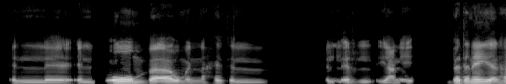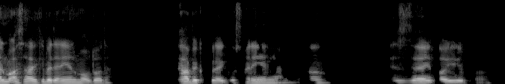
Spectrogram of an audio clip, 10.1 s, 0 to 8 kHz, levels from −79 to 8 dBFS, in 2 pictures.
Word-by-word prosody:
ال 110 -2 -5 0.3
اليوم 135 +4 +5
بقى 130 0 +6
ومن 120 -3 -3
ناحية 130 0 -7
ال 105 -2 -8 0.6
ال - - -7
الر - - -4
يعني - - -6 0.3
بدنيًا، 140 +1 +5
هل 140 +4 -1
مأثّر 145 +1 -2
عليكِ 145 +1 -1
بدنيًا 140 +1 +1
الموضوع 135 -2 -4
ده، 150 +2 -12 0.6
تاعبِك 140 -2 0
جسمانيًا 135 +3 -6
يعني؟ 150 +4 -12 0.2
آه، 150 0 -16 0.7
إزاي 125 +1 -2
طيب؟ 120 0 -4
آه. 140 - -31
135 Hz, 135 wpm, -22 LUFS, 120-145 Hz, 0.7 s, بقى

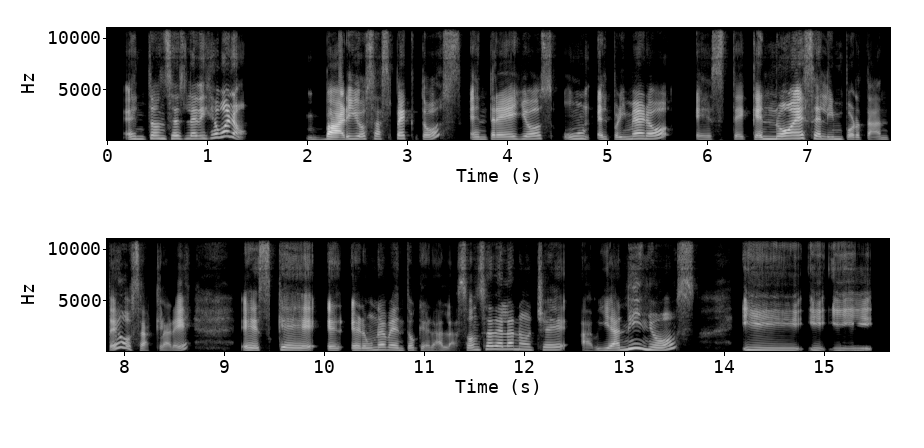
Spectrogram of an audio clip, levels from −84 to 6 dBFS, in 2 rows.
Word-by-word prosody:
Entonces, 270 +3 -3
le 270 0 0
dije: 285 +6 -1
"Bueno, - - +4 0.6
varios 215 +7 +7
aspectos, 265 +4 -1
entre 210 +1 +3
ellos 240 +4 -2
un 255 +3 -8
el 195 +3 +2
primero, 250 +7 +2 0.3
este, 175 -2 -6
que 190 -1 +5
no 245 +4 +3
es 295 +1 +7
el 235 -3 0
importante," 200 - -4
o - - -3
sea, - - -4
aclaré, - - -1 0.5
es 215 -1 +1
que 235 +2 -1
e 190 0 +3
era 210 -1 +1
un 230 +3 -8
evento 225 -4 -2
que - - -12
era 165 - -12
a - - -11
las 160 - -10
11 260 +7 -3
de 305 -1 0
la 305 0 0
noche, 255 -2 -6 0.2
había 200 +8 -2
niños, 325 - -3 0.4
y 210 -5 -4
y 205 -3 -5
y 185 -2 -4
230 Hz, 150 wpm, -25 LUFS, 205-265 Hz, 0.6 s, varios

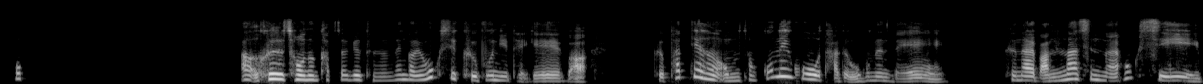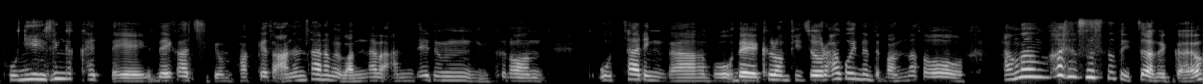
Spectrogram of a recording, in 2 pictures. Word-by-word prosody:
어. 260 - -4 2.2
아. - - 0
으 - - 0
그래서 245 0 +9
저는 215 -2 +3
갑자기 215 0 -4
드는 180 0 -17
생각이 215 -1 -3
혹시 320 +9 -3
그분이 210 - -4
되게 145 +1 -5
막 - - -1 0.6
그 - - -7
파티에선 315 - 0
엄청 170 +6 -7
꾸미고 315 - +2
다들 150 -5 -9
오는데 145 -3 -7 0.6
그날 195 -2 0
만나신 215 - -1
날 170 -4 -4
혹시 360 - -3
본인이 230 +2 +1
생각할 255 -2 -3
때 150 0 +1
내가 180 +2 +1
지금 155 -4 -11
밖에서 175 +1 -7
아는 190 +4 -1
사람을 220 -3 0
만나면 160 +5 -2
안 165 +1 -16
되는 185 -7 -7
그런 160 -3 -4 0.5
옷차림과 175 -7 +1
뭐 165 0 0
네 185 -3 +10
그런 215 -1 +4
visual을 210 +2 +2
하고 260 +1 0
있는데 235 -4 -5
만나서 180 -1 -2 0.4
당황하셨을 345 - +4
수도 300 -4 -7
있지 185 - -2
않을까요? 165 +6 +3
195 Hz, 275 characters per minute, -22 LUFS, 165-235 Hz, 2.2 s, 네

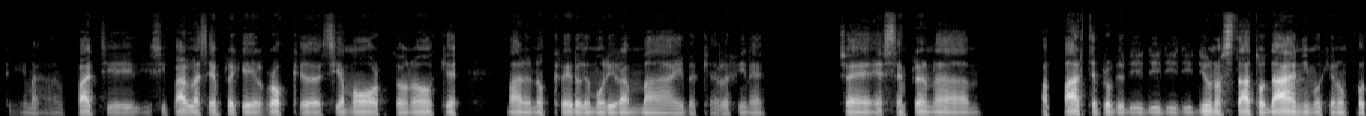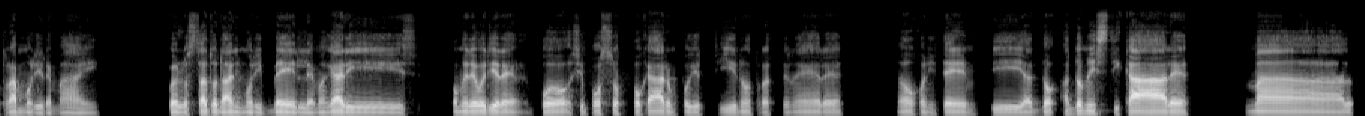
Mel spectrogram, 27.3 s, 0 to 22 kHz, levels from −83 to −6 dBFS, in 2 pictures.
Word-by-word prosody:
Sì, 70 +4 -28
ma 70 -1 -17 0.2
infatti 80 +1 -6
si - - -17
parla 90 -1 0
sempre 90 -1 -5
che - - -7
il 80 -1 -2
rock 80 -1 -3
sia 85 - -7
morto, 85 -3 -3
no, 85 +3 -3
che - - -7 0.4
ma 80 0 -4
l 80 -1 -4
no 80 0 -7
credo 85 -2 -3
che 75 - -4
morirà 75 0 -3
mai, 70 -1 -6
perché - - -18
alla - - -12
fine 75 -1 -14 0.7
cioè 80 -1 -2
è 75 0 -6
sempre 90 - -5
una 80 -2 -4 0.7
fa - - -7
parte - - +2
proprio 80 -4 -4
di 75 +1 -10
di 75 +2 -9
di 75 +1 -12
di 85 - -7
uno 95 -1 +1
stato 95 -2 +1
d'animo 85 -2 +4
che 80 - -8
non 75 -2 -5
potrà 85 - +1
morire 70 -4 -4
mai. 70 -1 -6 0.7
Quello 80 -2 +2
stato - - +4
d'animo 85 -1 +3
ribelle, 75 0 +2
magari 80 -2 +2
s - - -15 0.3
come 90 0 0
devo 95 +1 +6
dire, 85 -6 +2
può 90 -1 +3
si - - -7
può - - -1
soffocare 95 -1 +1
un 90 - -4
pochettino, 90 +1 -4
trattenere, 90 +2 -5 0.5
no, 90 +1 -1
con 85 +1 -5
i 80 - -15
tempi 90 0 -1
addo 85 +2 0
addomesticare, 95 -2 +6 0.6
ma 90 -3 +3
l 90 +1 -3
85 Hz, 145 wpm, -25 LUFS, 75-90 Hz, 0.7 s, devo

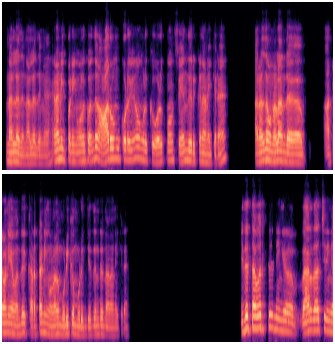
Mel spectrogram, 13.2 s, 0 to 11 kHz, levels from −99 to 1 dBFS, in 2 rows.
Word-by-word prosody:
நல்லது, 125 -3 +1
நல்லதுங்க. 110 -2 -6
ஏன்னா, 145 - +3
இப்ப 150 0 -3
நீங்க 130 0 -4
உங்களுக்கு 135 0 -1
வந்து 180 +6 +2
ஆர்வமும் 165 0 +4
கூடயும் 155 +3 +1
உங்களுக்கு 145 -4 -5
ஒழுக்கமும் 145 +4 -3
சேர்ந்து 140 +3 0
இருக்குன்னு 130 -1 -4
நெனைக்கிறேன். 110 -1 -5 0.6
அதனால 130 +3 +2
தான் 150 - +6
உன்னால 135 +2 +5
அந்த 125 -1 +4 0.8
அட்டவணைய 140 -1 0
வந்து, 130 +4 -3
கரெட்டா 145 - 0
நீ 140 - -5
உங்களால 120 +2 -1
முடிக்க 125 +4 -2
முடிஞ்சதுன்னு 115 +2 -7
நான் 105 -1 -5
நெனைக்கிறேன். 105 +1 -16 2.3
இதத் 195 +3 +5
தவிர்த்து, 205 +1 +5
நீங்க 165 -2 -3 0.4
வேற 150 +3 +5
ஏதாச்சு 175 +1 +2
நீங்க 155 -3 -1
135 Hz, 150 wpm, -23 LUFS, 120-155 Hz, 2.3 s, தான்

